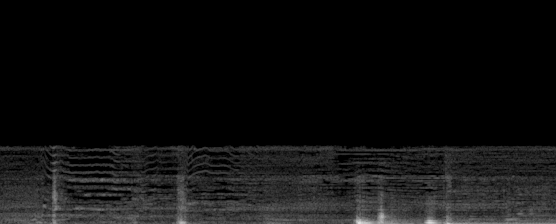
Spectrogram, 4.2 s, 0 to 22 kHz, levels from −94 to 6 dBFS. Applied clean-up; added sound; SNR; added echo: neural mask model DeepFilterNet 3.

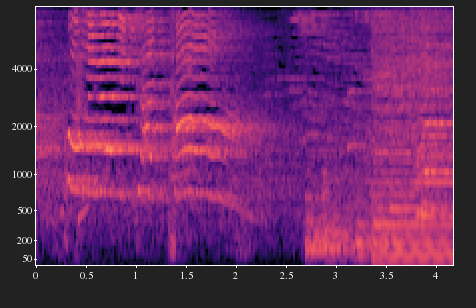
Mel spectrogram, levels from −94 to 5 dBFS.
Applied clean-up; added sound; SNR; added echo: none; Glockenspiel; 14 dB; none.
